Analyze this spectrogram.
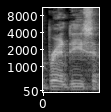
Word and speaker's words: Brandeisian: I'm called a neo-Brandeisian, I guess it's pronounced, or Brandeisian after Louis Brandeis.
